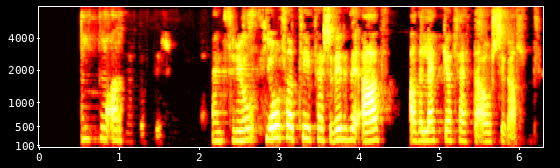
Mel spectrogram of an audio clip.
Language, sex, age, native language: Icelandic, female, 30-39, Icelandic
